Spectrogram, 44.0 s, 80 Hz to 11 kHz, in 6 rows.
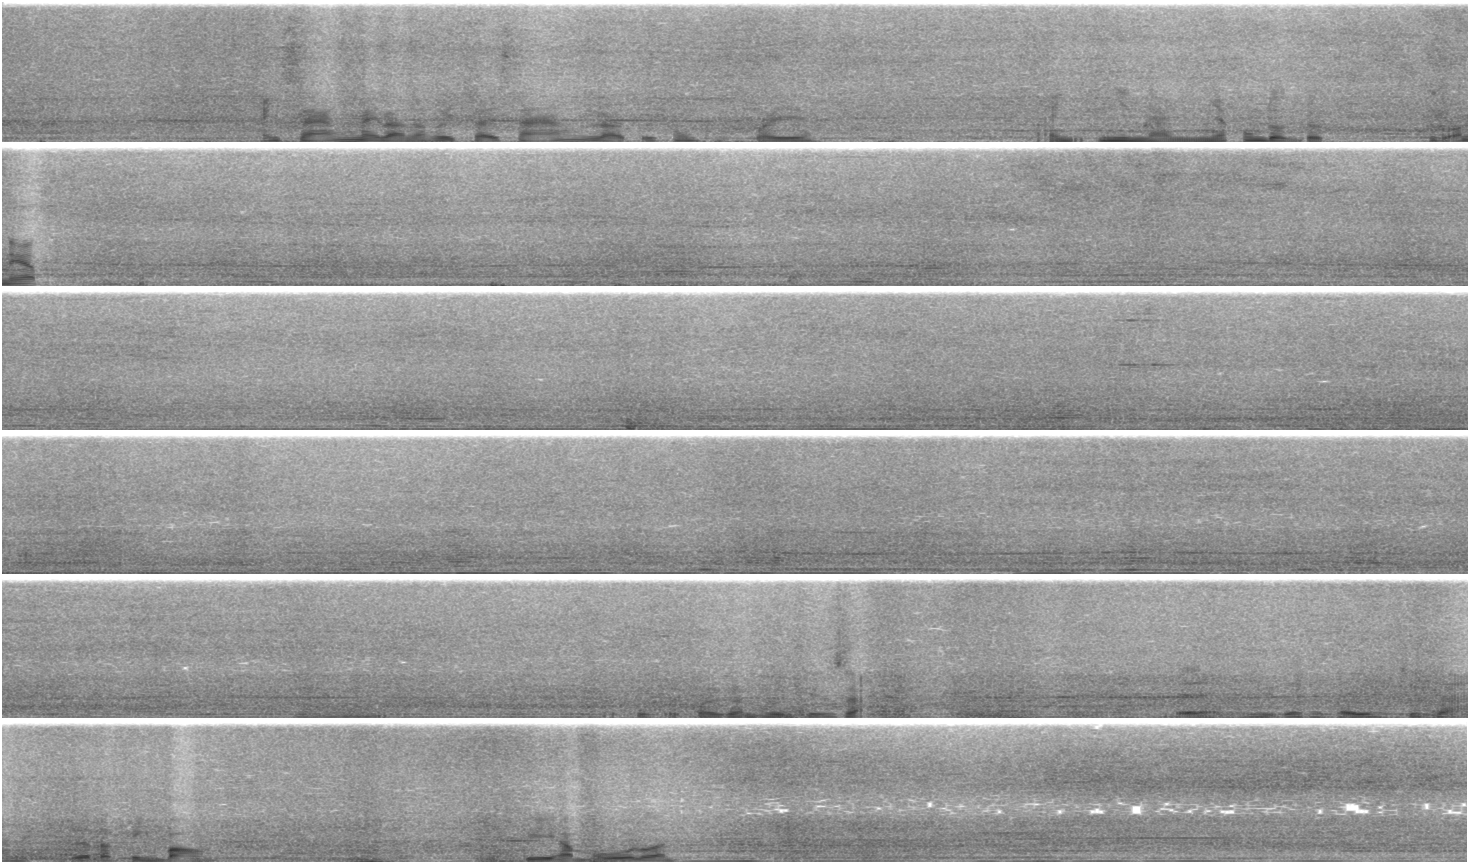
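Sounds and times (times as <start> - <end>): motor whirring: 0.0 - 43.9
low hum shifting pitch: 30.8 - 31.3.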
